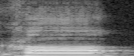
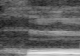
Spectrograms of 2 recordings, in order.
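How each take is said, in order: First: The letter is said thin and light. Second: The letter is said thick and heavy. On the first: The speaker calls it wrong. "एक बार बारीक पढ़ता हूँ ताकि आपको फ़र्क पता चल जाए। बारीक किस तरह खा" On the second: The speaker calls it right. "कैसे पढ़ेंगे? खो"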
